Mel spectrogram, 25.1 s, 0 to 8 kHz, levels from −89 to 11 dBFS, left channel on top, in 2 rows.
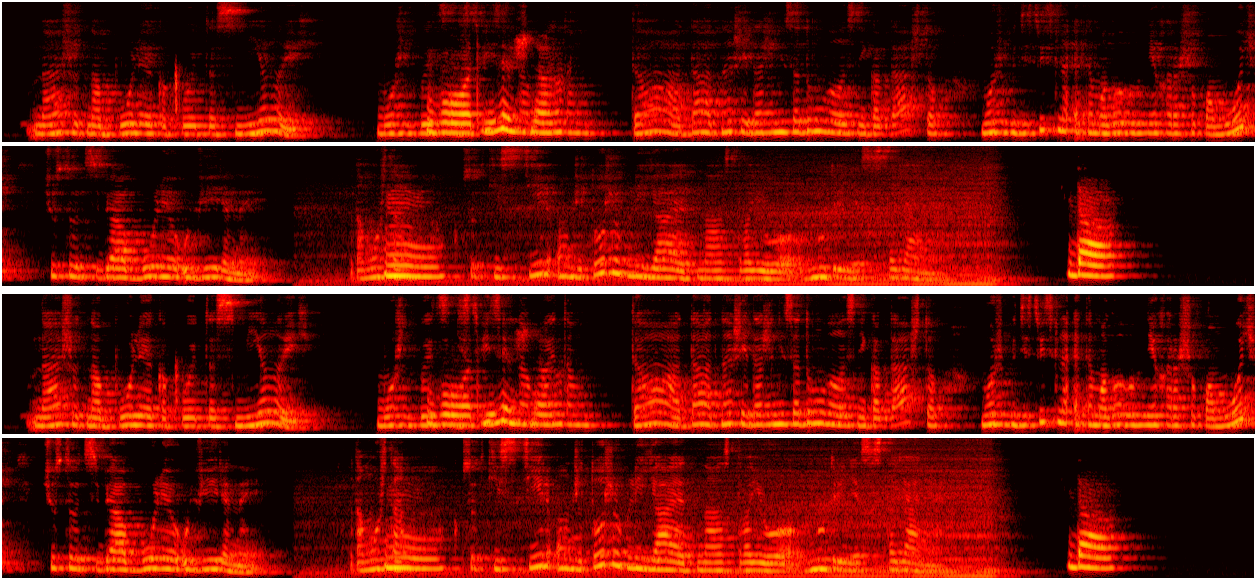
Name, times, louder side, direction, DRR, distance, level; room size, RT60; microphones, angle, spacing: voice 1, 0.2-3.0 3.7-5.9 6.3-9.3 9.8-12.5 13.0-15.1 16.1-16.6 17.1-22.0, right 1 dB, 80° right, -3 dB, 1.8 m, -34 dB
voice 2, 4.2-5.6 16.3-16.9 23.2-23.9, left 2 dB, 35° left, 14 dB, 0.6 m, -28 dB
sound 1, 15.4-22.4, right 1 dB, 20° right, 5.8 m, -47 dB
23.0 x 15.5 x 3.2 m, 0.71 s
head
